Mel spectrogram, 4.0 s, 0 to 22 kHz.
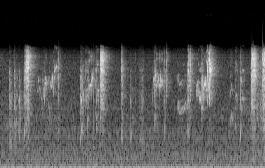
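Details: Three domestic budgies, yellow, green and white, enjoying a new cage on May 26, 2012, produce a steady babble of soft twittering notes punctuated by louder sharp peeps.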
